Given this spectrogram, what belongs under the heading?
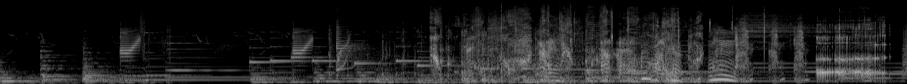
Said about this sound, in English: Excuse me. Clifford, was that a burp? Maybe. Or maybe it was just a fireworks of flavor. Really? Nope, it was a burp.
